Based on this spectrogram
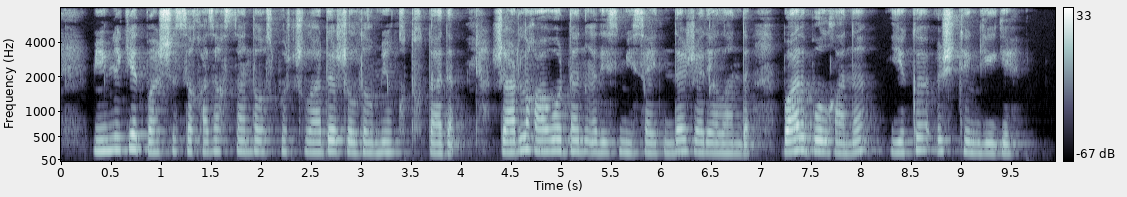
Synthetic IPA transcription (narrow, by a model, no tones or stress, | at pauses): me̞mle̞kʲe̞t̪̚bɑsʃəsəqʰɑzɑqst̪ɑnd̪əqspo̞rt̪ʃəlˠɑɾd̪əʒəlˠd̪əʁəme̞ɴqʰʊ̥t̪ːə̥qt̪ɑd̪əʒ̥ɑɾlˠəqɑwoɾd̪ɑnəɴɾe̞smijsɑjt̪ənd̪ɑʒɑɾijɑlˠɑnd̪əbɑɾbo̞lˠʁɑnəje̞kʲɪʏʃt̪ʰe̞ŋɡʲe̞ɡʲe̞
